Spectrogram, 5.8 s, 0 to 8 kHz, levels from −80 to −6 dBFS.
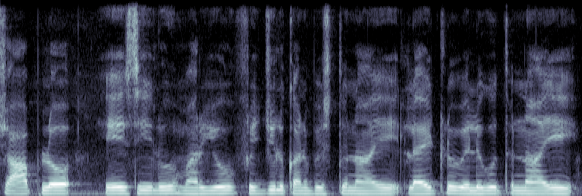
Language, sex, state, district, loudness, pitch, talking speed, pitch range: Telugu, male, Telangana, Mahabubabad, -16 LUFS, 125 Hz, 80 wpm, 120-130 Hz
